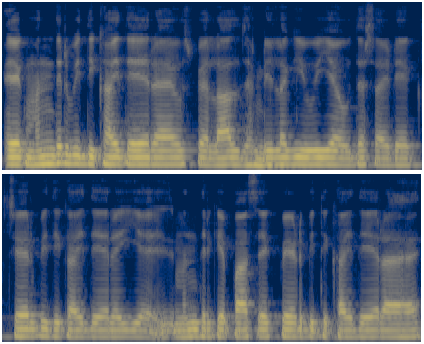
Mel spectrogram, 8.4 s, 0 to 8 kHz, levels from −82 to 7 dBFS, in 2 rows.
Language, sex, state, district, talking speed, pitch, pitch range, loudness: Hindi, male, Rajasthan, Bikaner, 240 wpm, 120 Hz, 115-120 Hz, -19 LUFS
